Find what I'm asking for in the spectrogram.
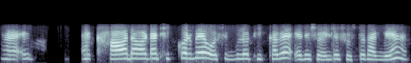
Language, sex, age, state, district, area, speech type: Bengali, female, 30-45, West Bengal, Dakshin Dinajpur, rural, conversation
